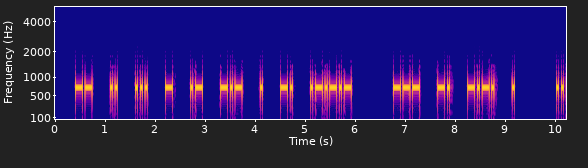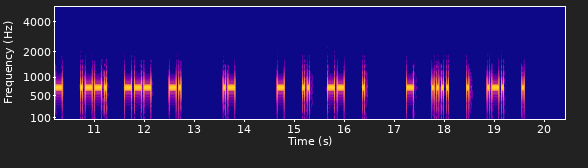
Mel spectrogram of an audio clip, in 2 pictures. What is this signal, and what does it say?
Morse code, heard as a keyed tone, about 25 wpm, spaced as for 16 wpm, 700 Hz. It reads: MISTAKEN. ONCE UPON A TIME THERE
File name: Pinocchio / Pinocchio ch1 10 25 ik1hge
